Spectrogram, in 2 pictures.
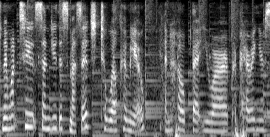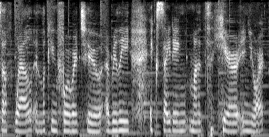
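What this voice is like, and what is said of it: Canadian English accent. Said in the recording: “my accent is a little bit different from the other speakers on this recording, and that's because I'm Canadian”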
